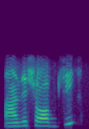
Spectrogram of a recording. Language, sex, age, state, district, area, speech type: Sindhi, female, 30-45, Uttar Pradesh, Lucknow, urban, conversation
